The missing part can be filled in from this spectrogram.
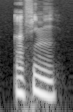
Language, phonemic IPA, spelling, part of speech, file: French, /ɛ̃.fi.ni/, infini, adjective / noun, Fr-infini.ogg
- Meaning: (adjective) endless, ceaseless, unending; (noun) 1. infinity (the symbol ∞) 2. infinity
